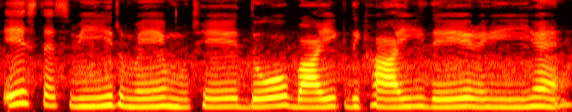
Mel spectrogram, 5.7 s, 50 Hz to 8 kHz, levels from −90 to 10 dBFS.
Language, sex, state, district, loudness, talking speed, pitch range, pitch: Hindi, female, Madhya Pradesh, Katni, -17 LUFS, 105 wpm, 205-225 Hz, 215 Hz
